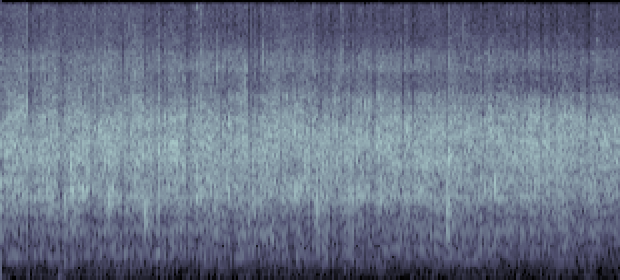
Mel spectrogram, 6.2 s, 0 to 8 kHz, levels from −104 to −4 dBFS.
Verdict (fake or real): fake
